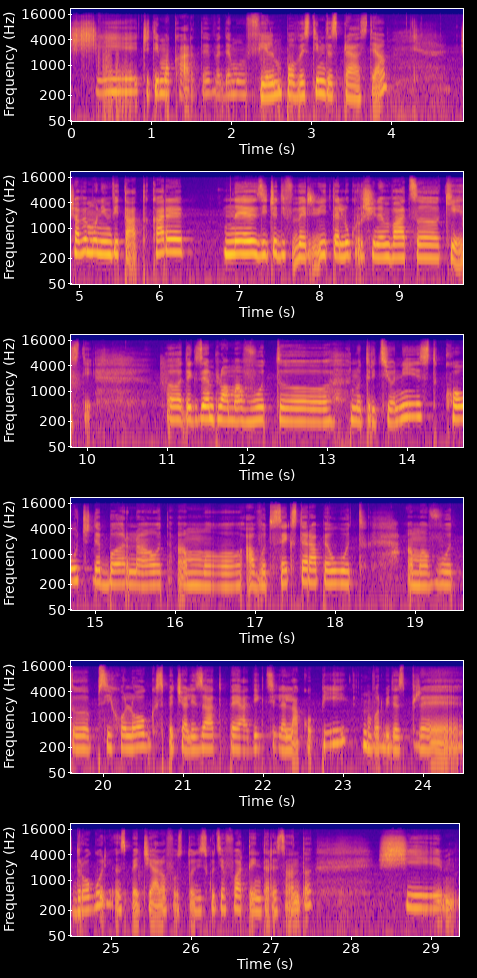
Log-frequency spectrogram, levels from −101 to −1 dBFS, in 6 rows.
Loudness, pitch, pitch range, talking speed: -25 LUFS, 210 Hz, 190-225 Hz, 115 wpm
